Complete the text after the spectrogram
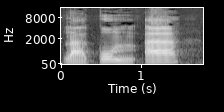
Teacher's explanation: maka dibaca jelas, tidak berdengung, baca pendek saja. Lakum a pendek begitu. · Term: izhar syafawi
